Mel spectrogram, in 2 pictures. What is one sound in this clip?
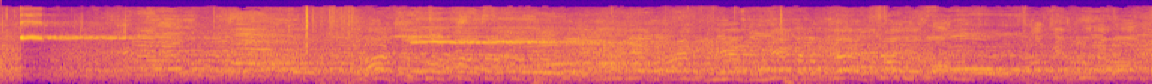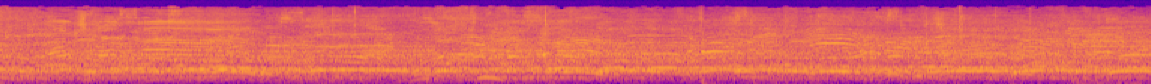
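Wrestlers' bodies thud against each other as they grapple.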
